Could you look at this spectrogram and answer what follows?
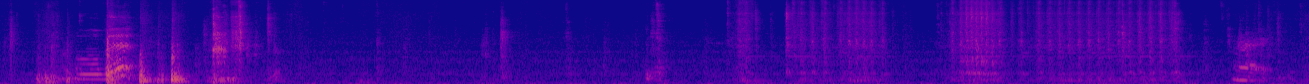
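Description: A sewing machine stitches a short seam on a Blanca flight suit in brief ticking bursts, mixed with handling clatter and a voice talking between runs.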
